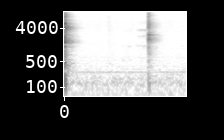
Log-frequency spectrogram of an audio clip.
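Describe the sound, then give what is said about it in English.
Two sharp, isolated hand claps about a second and a quarter apart, each a crisp bright smack that dies away quickly, with a faint low hum in the quiet between them. “What the fuck are you clapping for?”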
